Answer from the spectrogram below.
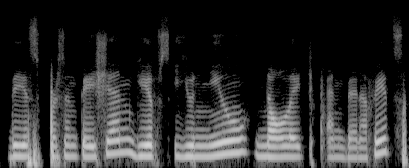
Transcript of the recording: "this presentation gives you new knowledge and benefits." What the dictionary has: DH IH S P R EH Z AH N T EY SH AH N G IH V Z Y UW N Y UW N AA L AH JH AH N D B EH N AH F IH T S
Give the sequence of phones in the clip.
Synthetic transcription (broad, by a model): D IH S P R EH S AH N T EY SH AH N G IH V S Y UW N Y UW N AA L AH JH AH N D B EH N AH F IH T S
